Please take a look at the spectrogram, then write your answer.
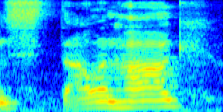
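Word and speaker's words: Stålenhag: The Electric State, as I understand it, so Simon Stalenhag, I think is how you pronounce it, would basically take realistic photos and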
